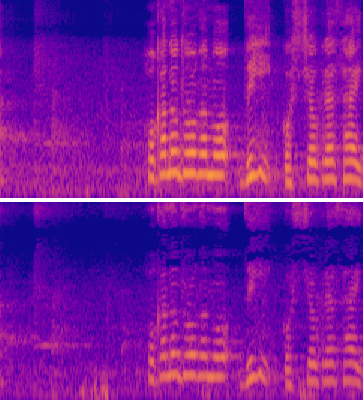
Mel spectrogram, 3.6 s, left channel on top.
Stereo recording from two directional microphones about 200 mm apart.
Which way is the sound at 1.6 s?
15° left (ahead or behind).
